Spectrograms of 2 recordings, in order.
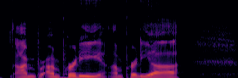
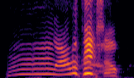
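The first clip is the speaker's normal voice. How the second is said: very high, loud little creature; cartoon character voice; 8 dB louder than usual. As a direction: answer in a squeaky cartoon voice. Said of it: "on a show with that voice".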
